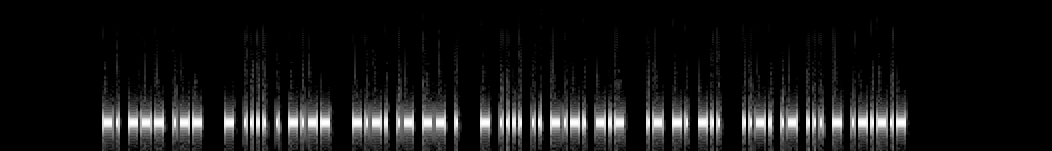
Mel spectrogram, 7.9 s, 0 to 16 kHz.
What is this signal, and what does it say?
Morse code, heard as a keyed tone, about 50 wpm, 700 Hz. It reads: NOW THEY CAME THICK AND FAST.
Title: Sentences from Top 1600 Words 50wpm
